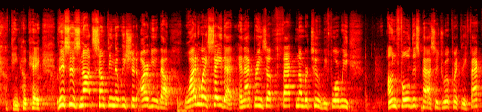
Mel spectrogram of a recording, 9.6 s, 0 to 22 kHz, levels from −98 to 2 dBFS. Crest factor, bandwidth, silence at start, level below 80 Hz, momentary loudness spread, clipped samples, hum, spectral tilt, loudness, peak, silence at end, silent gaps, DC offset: 18 dB; 15.5 kHz; 0 s; -56 dBFS; 10 LU; under 0.1%; none; -3 dB/octave; -21 LUFS; -2 dBFS; 0 s; none; under 0.1%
